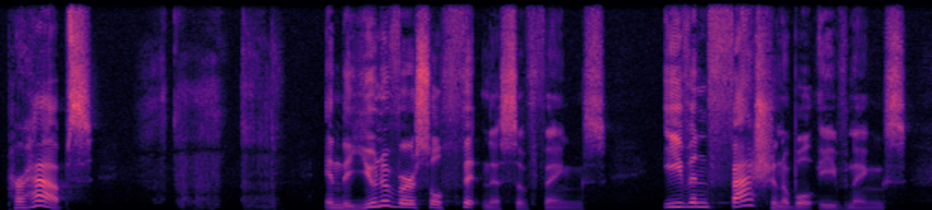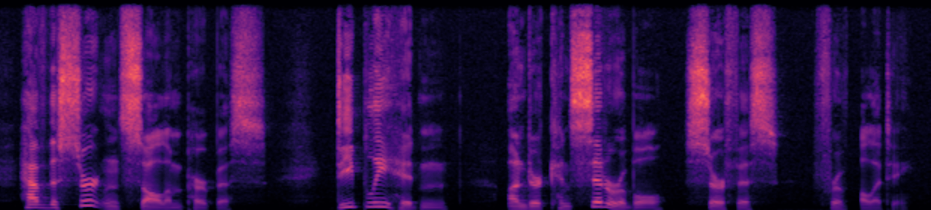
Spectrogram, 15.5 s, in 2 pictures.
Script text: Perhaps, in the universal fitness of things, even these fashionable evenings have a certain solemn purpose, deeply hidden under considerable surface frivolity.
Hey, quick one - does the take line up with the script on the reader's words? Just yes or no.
no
